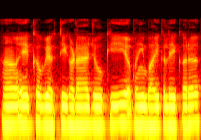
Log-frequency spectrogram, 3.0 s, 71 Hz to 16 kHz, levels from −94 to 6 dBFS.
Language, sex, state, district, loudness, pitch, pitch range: Hindi, male, Chandigarh, Chandigarh, -13 LUFS, 130 Hz, 130-135 Hz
